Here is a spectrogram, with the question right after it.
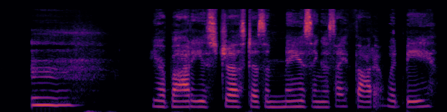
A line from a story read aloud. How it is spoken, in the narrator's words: Karen cooed hotly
